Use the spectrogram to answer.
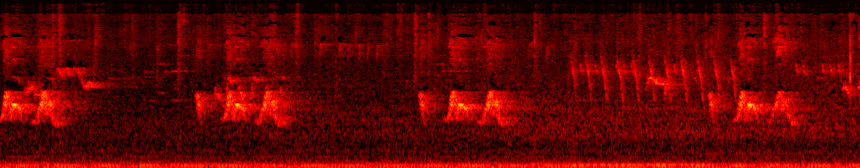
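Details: Chuck-will's-widow singing in the middle of the night or early morning in a St. Petersburg, Florida neighbourhood in spring, repeating a loud, rolling three-part whistled phrase about every two and a half seconds over a low rumble, with another bird trilling higher up.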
